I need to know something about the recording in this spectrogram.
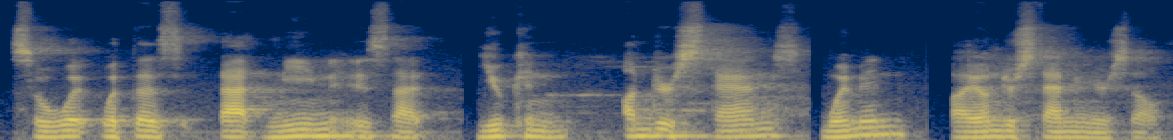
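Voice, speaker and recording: A man's voice: medium pitch, steady tone, measured pace, darkish tone, slight background noise. A man, a dream analyst, interviewing a client in an earnest, enthusiastic and easily laughing way. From United States. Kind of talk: casual interview.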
